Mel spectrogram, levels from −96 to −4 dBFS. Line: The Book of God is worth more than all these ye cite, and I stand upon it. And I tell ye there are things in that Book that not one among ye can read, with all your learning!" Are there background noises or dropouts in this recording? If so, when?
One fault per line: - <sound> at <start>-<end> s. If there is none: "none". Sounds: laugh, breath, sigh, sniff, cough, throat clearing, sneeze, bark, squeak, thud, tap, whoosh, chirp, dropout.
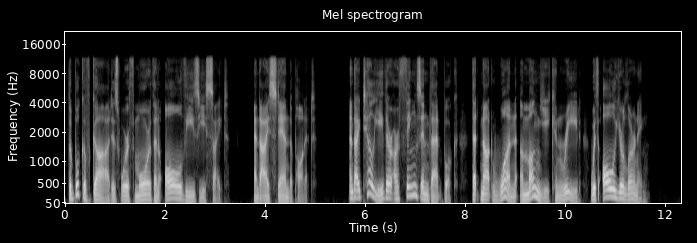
none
